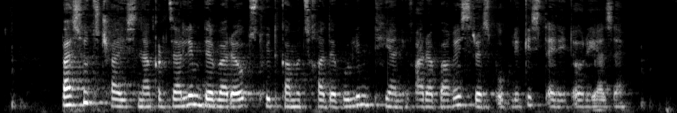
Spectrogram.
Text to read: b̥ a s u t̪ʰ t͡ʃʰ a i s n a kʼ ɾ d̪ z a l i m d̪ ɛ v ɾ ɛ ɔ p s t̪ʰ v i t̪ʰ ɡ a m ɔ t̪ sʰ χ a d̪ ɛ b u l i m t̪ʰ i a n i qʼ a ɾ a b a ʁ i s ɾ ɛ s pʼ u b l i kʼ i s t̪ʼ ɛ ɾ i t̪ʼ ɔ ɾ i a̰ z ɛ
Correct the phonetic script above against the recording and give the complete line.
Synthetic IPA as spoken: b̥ a s u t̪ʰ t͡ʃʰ a i s n a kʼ ɾ d̪ z a l i m d̪ ɛ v ɾ ɛ ɔ p s t̪ʰ w i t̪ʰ ɡ a m ɔ t̪ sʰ χ a d̪ ɛ b u l i m t̪ʰ i a n i qʼ a ɾ a b a ʁ i s ɾ ɛ s pʼ u b l i kʼ i s t̪ʼ ɛ ɾ i t̪ʼ ɔ ɾ i a̰ z ɛ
